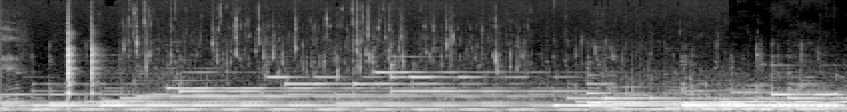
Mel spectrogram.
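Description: Background music: sustained synth chords over a pulsing low bass, changing chord and growing louder about five and a half seconds in. Faint water drips sound beneath it.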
